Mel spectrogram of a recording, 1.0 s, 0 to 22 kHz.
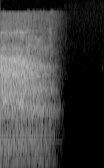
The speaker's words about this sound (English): Oh, I wonder if when I yawn, if like 20 listeners yawn.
